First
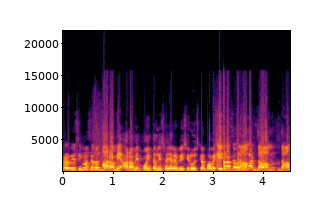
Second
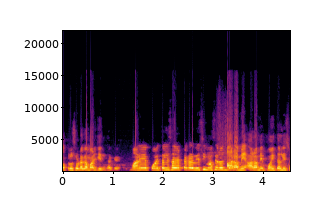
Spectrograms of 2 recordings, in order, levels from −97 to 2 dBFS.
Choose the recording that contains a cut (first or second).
first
